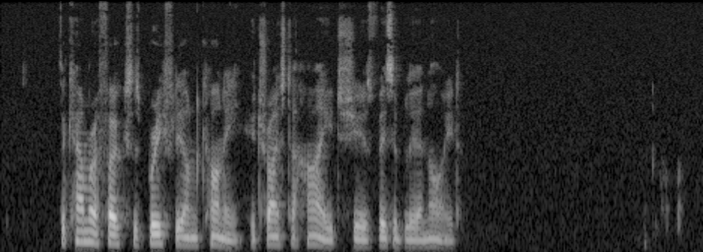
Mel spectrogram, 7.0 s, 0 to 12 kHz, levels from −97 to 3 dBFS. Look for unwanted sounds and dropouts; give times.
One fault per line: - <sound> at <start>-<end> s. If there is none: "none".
none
